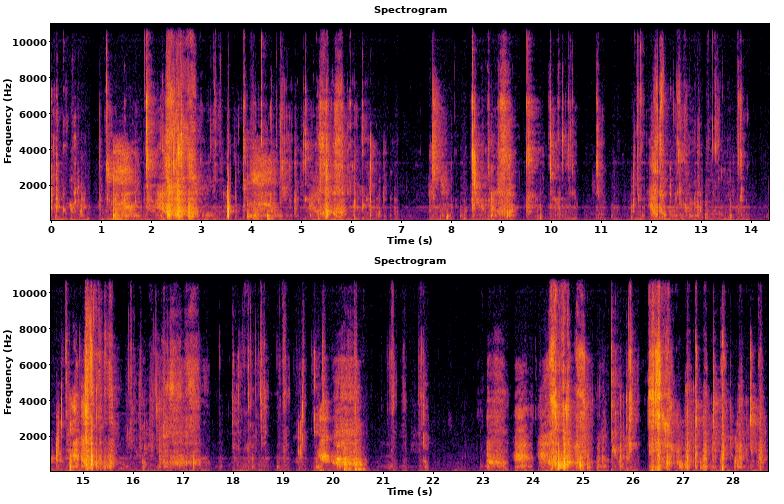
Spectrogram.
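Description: Close-miked wet chewing of fatty mutton curry and finger-millet dhido eaten by hand, in irregular bouts broken by short pauses.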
